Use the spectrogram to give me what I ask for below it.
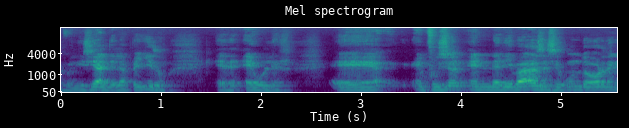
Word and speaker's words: Euler: El señor Leonhard Euler, creo que se pronuncia en alemán Euler, él era suizo, pero suizo-alemán, entonces Euler, pero bueno, aquí diremos Euler tal y como se escribe, ustedes lo han escuchado porque el número E de Euler, ¿verdad?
